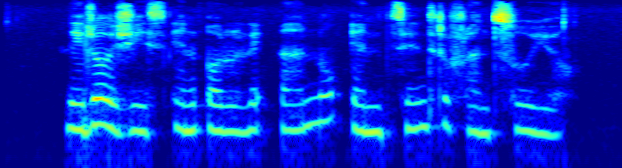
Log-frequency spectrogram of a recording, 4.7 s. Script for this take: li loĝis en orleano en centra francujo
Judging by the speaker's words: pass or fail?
pass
